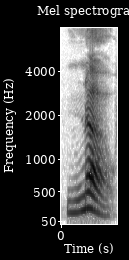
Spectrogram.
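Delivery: sharp shocked no, loud; a scandalized burst. A narrator's reading. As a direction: gasp it out, scandalized.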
